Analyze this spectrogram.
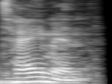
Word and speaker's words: Taemin: we are here with Taman is how you say his name Taman Criminal why is he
